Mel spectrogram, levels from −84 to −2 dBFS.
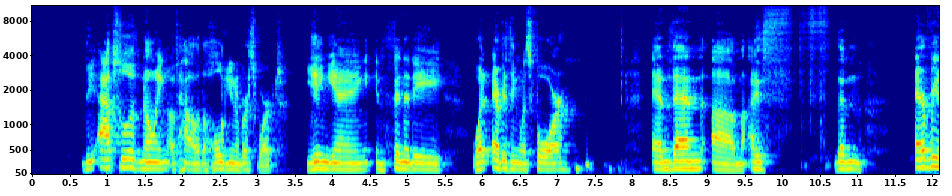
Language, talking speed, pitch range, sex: English, 110 wpm, 120-150 Hz, male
